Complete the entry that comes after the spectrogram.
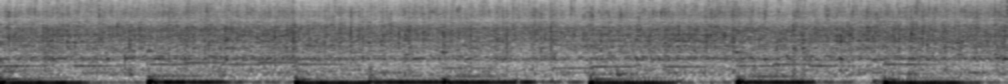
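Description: Miso-marinated beef steak and chunks of white Japanese leek sizzling steadily in a frying pan, over background music with a regular low beat.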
